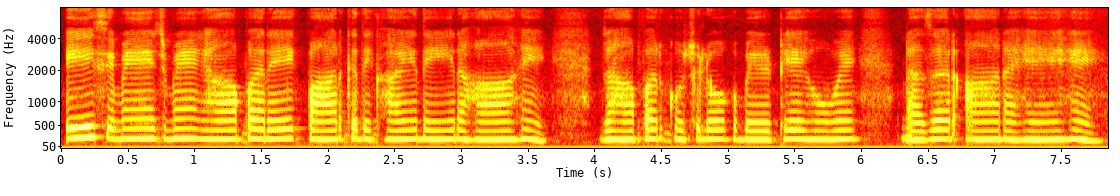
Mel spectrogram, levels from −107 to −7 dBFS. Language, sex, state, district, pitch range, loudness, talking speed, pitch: Hindi, female, Rajasthan, Jaipur, 190-205 Hz, -21 LUFS, 160 wpm, 195 Hz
